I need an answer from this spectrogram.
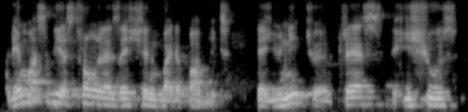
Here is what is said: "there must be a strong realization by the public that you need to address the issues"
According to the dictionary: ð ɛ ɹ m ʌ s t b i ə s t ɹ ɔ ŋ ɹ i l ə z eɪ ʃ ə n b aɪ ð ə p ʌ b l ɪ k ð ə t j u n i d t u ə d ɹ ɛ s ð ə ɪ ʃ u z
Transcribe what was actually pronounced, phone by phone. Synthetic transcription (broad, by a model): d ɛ m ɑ s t b i ə s t ɹ ɔ ŋ ɹ i l ə z eɪ ʃ ə n b aɪ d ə p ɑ b l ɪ k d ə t j u n i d t u ə d ɹ ɛ s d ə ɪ ʃ u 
